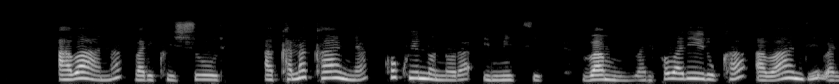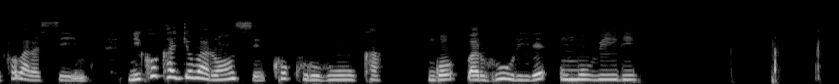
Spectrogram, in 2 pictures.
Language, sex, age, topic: Rundi, female, 25-35, education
